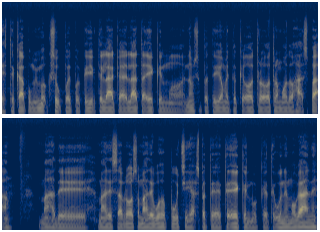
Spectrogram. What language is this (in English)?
Chimalapa Zoque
